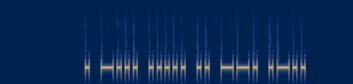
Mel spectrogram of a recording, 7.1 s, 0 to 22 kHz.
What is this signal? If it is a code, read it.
Morse code, heard as a keyed tone, about 16 wpm, 700 Hz. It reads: EB5IGL
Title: DXCC-100 Call Signs - 6 Characters - Repeated 3x - 15wpm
